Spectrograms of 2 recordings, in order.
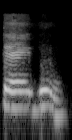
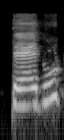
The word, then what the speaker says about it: tarot: শেষে আমরা গিয়ে কিন্তু ট্যারো অর্থাৎ ট্যারোট বলছি না তেরো বলছি তিন সাইলেন্ট থাকে তো 13 কথাটা এসেছে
